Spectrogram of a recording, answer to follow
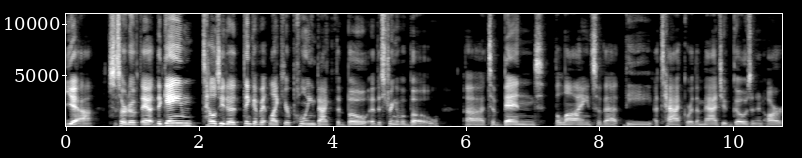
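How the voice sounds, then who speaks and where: The recording is very clean, with a silent background. A woman with a very deep, low pitch speaks at a moderate pace with ordinary pitch variation. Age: 30s. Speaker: game reviewer. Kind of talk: casual chat.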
